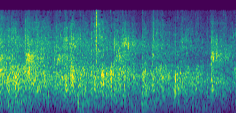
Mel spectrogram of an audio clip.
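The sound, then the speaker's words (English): A church audience claps steadily to applaud parents committing their children to the Lord, a dense patter of many hands blending into an even, moderately loud wash of applause with no voices rising above it. “Let's applaud.”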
